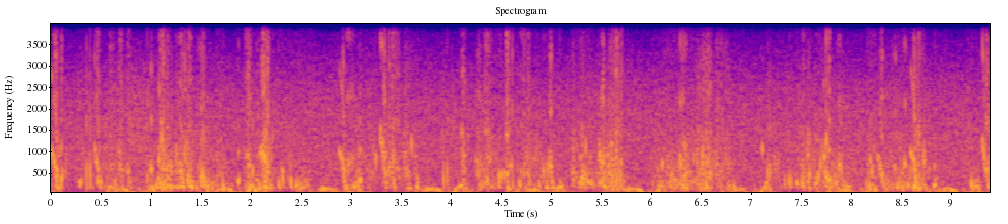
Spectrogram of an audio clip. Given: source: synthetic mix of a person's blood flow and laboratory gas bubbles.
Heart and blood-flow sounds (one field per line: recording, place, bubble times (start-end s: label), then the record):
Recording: Doppler ultrasound of blood flow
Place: precordium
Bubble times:
0.00-0.16 s: bubbles
0.24-0.81 s: bubbles
0.95-2.61 s: bubbles
2.85-3.72 s: bubbles
3.89-4.04 s: bubbles
4.08-5.13 s: bubbles
5.18-5.77 s: bubbles
5.98-6.87 s: bubbles
7.07-8.05 s: bubbles
8.12-8.88 s: bubbles
9.16-9.40 s: bubbles
From the record:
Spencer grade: 4 (maximum detectable bubble signal sounding continuously throughout systole and diastole of every cardiac period, and overriding the amplitude of the normal cardiac signals)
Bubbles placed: anywhere in the cardiac cycle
